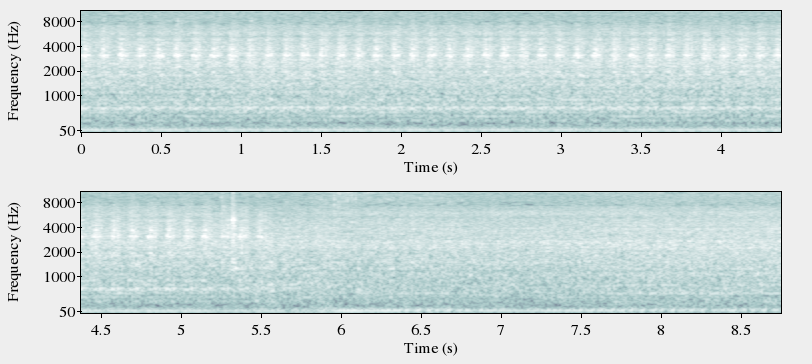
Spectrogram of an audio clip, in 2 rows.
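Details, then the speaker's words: 2020 Ford F250 Super Duty 7.3L with Gen 1 10-speed transmission, idling with brake on: quiet in park, low drone turns rough and grindy once shifted into drive; transmission pump chain grinding, transmission needs replacement. "now you notice here i got it in park there's no noise right there's no noise but as soon as i go and i put it in as soon as i go and i put it in park or put it in drive put my foot on the brake check it out"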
